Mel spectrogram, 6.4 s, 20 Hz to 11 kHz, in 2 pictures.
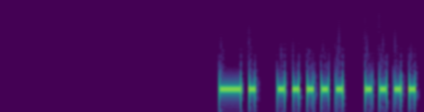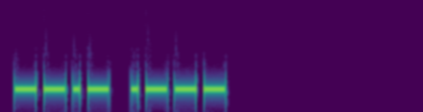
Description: Morse code, heard as a keyed tone, about 22 wpm, 700 Hz. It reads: N5HQJ
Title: USA Call Signs - 5 Characters - Repeated 3x - 22wpm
